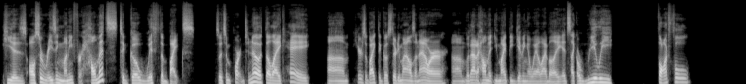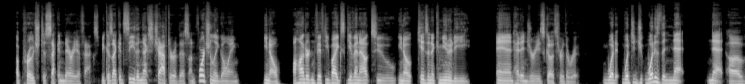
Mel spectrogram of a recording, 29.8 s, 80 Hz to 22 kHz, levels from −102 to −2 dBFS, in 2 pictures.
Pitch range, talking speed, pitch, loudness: 120-150 Hz, 185 wpm, 135 Hz, -24 LUFS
